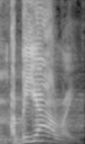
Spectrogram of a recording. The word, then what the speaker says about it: bialys: a B Ali is that the way you pronounce bialys yeah the Yali originated in a place called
